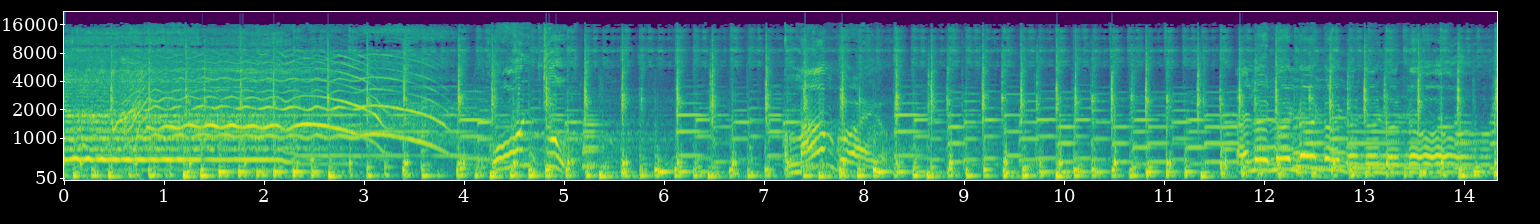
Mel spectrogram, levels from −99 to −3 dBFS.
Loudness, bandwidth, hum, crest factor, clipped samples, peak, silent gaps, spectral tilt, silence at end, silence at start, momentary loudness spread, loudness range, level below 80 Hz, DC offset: -10 LUFS; 17 kHz; none; 10 dB; under 0.1%; 0 dBFS; none; -5 dB/octave; 0 s; 0 s; 7 LU; 5 LU; -40 dBFS; under 0.1%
